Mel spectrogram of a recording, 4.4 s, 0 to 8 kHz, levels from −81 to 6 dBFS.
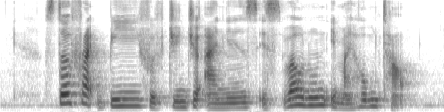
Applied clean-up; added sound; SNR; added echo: none; none; none; none.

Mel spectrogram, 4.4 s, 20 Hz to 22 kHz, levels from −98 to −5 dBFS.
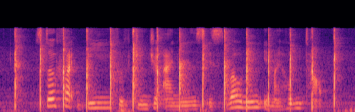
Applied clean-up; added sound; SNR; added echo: none; Clapping; -3 dB; none.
